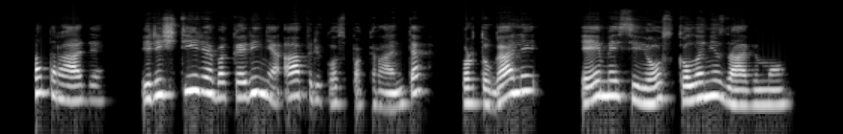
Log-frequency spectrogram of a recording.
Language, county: Lithuanian, Vilnius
